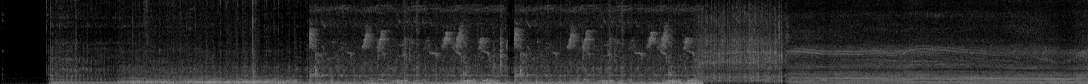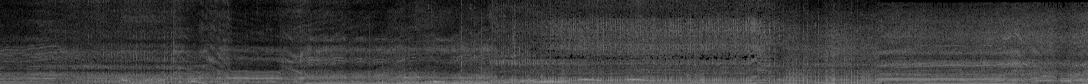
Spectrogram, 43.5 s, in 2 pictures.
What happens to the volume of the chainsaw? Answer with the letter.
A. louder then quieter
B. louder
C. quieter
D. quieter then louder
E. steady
B.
